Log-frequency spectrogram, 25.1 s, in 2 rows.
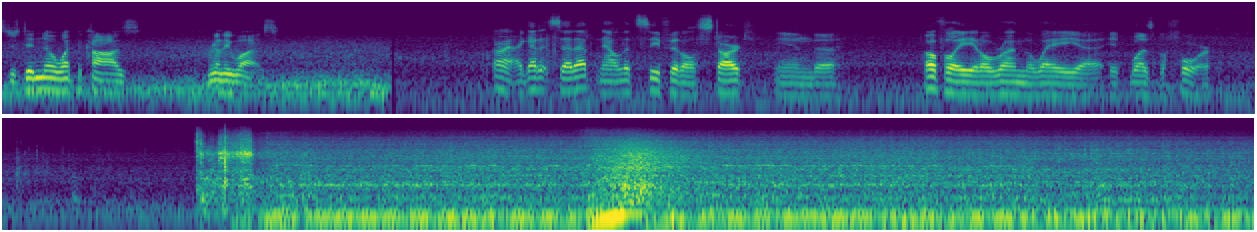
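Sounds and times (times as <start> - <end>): car engine cranking and starting: 14.4 - 25.0
car engine running roughly: 14.5 - 25.0.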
